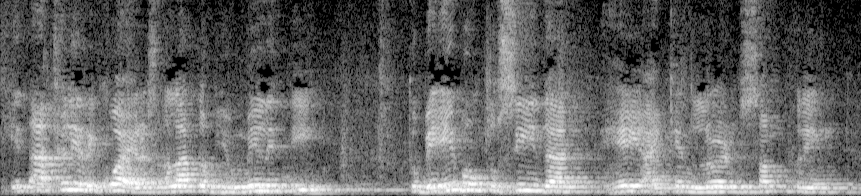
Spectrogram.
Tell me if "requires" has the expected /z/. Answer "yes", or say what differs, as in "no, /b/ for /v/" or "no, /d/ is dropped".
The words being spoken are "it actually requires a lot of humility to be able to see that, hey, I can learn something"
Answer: no, /s/ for /z/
